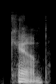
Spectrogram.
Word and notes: kemp: American English

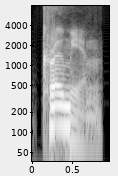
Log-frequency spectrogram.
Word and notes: chromium: British English

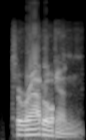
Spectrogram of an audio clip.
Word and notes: teratogen: American English

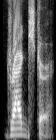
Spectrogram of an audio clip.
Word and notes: dragster: American English

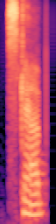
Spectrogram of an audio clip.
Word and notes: scab: Indian

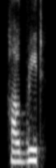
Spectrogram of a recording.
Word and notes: hogweed: Indian

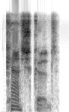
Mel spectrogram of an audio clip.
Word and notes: cashcard: British English

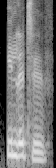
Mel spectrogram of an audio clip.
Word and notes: illative: Indian

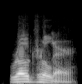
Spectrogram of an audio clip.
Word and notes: roadroller: American English

